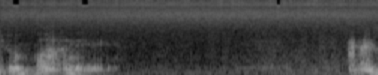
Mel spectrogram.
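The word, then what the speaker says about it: Mahony: And apparently the way the Irish pronounce M-A-H-O-N-Y is, I can't quite say it, Marnie.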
